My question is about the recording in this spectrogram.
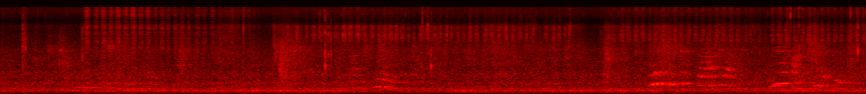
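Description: Felt-tip marker scratching and rubbing on paper in repeated colouring strokes, faint.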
